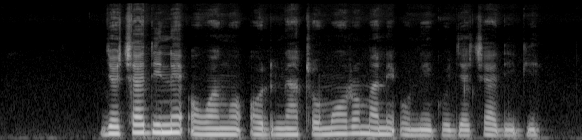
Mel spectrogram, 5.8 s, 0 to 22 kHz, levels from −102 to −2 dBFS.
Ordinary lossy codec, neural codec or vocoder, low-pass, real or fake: none; none; 19.8 kHz; real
